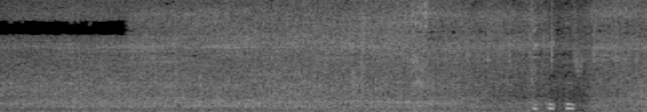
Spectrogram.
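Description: Semi-truck diesel engine idling steadily.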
